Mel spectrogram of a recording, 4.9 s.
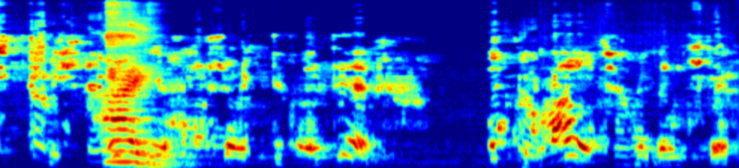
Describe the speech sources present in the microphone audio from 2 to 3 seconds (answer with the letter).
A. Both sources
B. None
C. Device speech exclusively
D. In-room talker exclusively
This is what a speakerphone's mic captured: C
